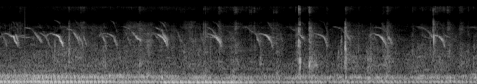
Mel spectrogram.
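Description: Birds chirping over and over: short high calls, each falling in pitch, two or three a second, over a low steady hum. A couple of sharp clicks come about three seconds in.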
